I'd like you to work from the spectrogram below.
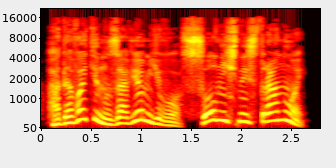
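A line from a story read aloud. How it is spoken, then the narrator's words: Excited exclamation. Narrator (Russian): воскликнул Хуахуа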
